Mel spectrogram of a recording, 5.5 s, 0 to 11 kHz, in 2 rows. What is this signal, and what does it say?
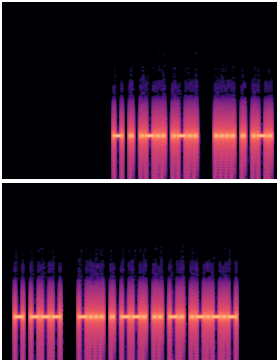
Morse code, heard as a keyed tone, about 44 wpm, 700 Hz. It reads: TELL HER TO BEGIN.
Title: Sentences from Top 300 Words 45wpm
